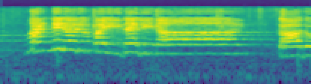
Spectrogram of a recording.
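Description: A group of girls singing a Christmas carol together, with a short break just after the start and a pause between phrases near the end.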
